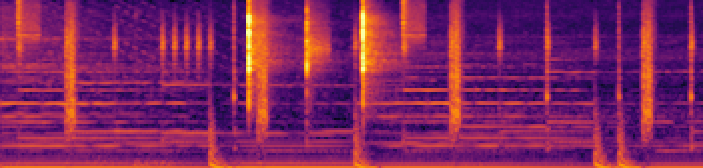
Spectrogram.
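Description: Background music: sustained notes with a few sharp plucked strikes and low bass notes.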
